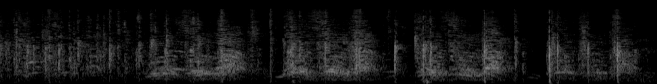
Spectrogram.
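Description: A large crowd at a European election night rally cheers, claps and shouts in waves and bursts, with spoken remarks from a stage mixed in.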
